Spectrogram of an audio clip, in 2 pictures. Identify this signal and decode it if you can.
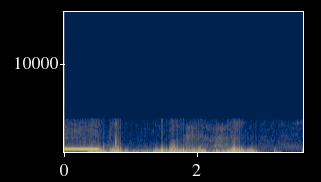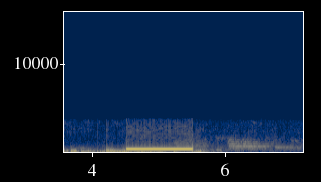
Ringback tone (Europe, 425 Hz).
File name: out- -2008- - - .48954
